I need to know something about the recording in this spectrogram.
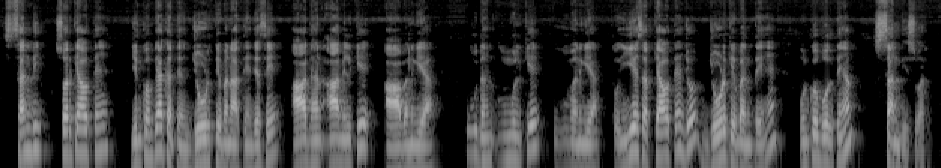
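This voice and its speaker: Man, hindi accent, teacher, exam-prep grammar lesson, medium pitch, repeats and drills sounds, asks questions then answers them. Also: expressive, normal speed, a little mellow.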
